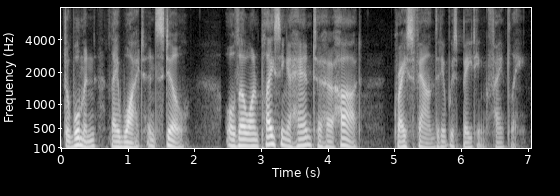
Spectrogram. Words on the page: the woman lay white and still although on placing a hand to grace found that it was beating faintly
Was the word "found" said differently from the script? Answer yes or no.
no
